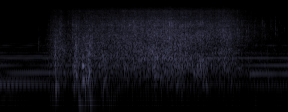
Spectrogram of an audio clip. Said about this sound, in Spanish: Sin pensarlo, saltó al agua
